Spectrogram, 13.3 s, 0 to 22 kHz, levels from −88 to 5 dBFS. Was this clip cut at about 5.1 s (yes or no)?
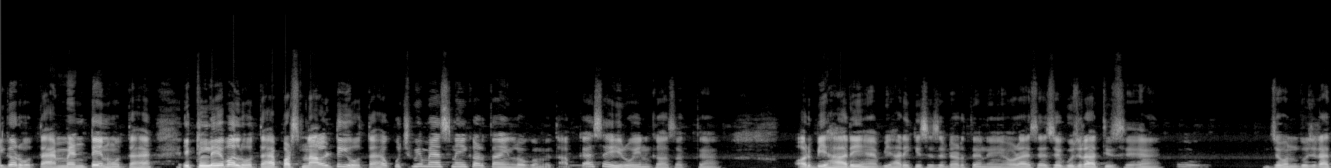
no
